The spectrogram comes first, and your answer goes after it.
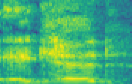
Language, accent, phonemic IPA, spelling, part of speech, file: English, US, /ˈɛɡˌhɛd/, egghead, noun, En-us-egghead.ogg
- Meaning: 1. A bald person, especially a man 2. A bald head 3. An intellectual, especially one who is insensitive, pedantic, or out of touch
